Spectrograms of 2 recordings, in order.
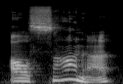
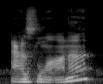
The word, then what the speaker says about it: Alsana: I originally read it as Aslana, and just never re-examined it, and just kept saying it like that the entire time, and I feel so sheepish because it's Alsana.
